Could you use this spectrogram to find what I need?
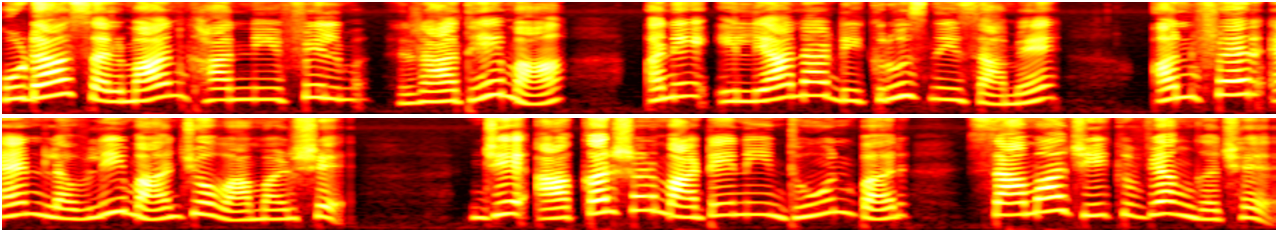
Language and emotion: Gujarati, neutral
